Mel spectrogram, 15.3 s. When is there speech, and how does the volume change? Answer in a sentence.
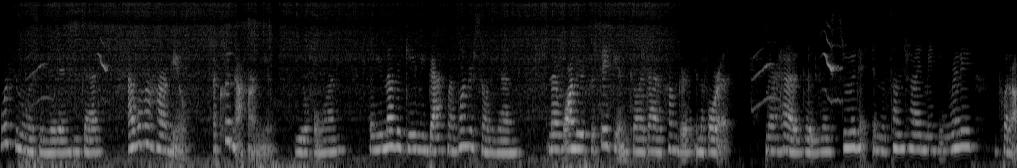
The speech can be heard from 0.0 to 15.2 s, at a steady volume.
